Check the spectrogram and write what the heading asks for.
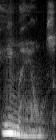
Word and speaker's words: emails: Смотрите, проверять электронку, check emails. Ударение падает на первый слог. Yeah, the first syllable is stressed.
